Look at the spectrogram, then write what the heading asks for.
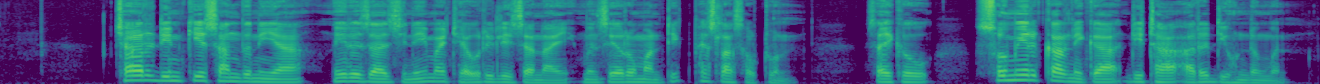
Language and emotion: Bodo, neutral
